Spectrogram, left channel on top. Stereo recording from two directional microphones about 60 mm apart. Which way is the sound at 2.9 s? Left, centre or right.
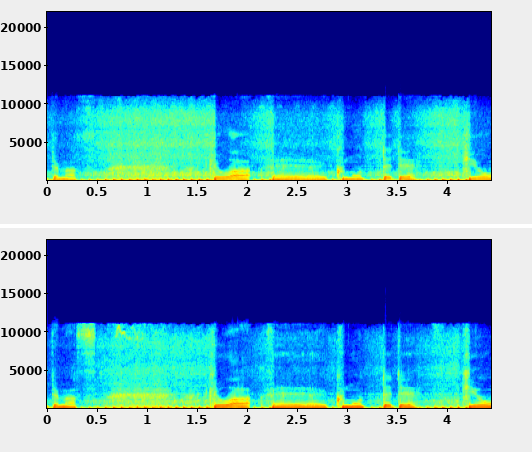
Centre.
